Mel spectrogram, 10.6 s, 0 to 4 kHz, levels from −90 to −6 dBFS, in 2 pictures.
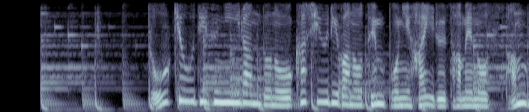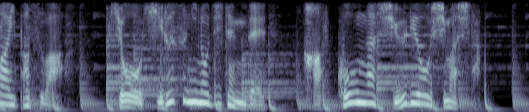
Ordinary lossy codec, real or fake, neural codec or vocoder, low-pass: none; real; none; 3.6 kHz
